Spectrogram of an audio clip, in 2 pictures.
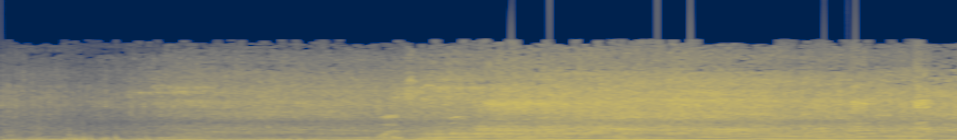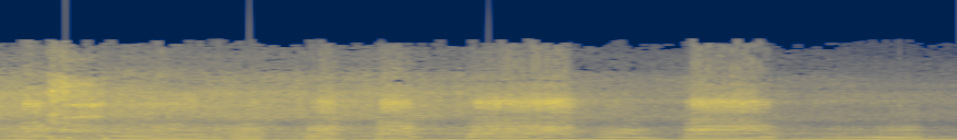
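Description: A car engine revved up sharply about two seconds in, held at high revs with its pitch wavering up and down, then slowly winding back down near the end.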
